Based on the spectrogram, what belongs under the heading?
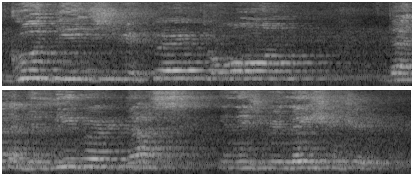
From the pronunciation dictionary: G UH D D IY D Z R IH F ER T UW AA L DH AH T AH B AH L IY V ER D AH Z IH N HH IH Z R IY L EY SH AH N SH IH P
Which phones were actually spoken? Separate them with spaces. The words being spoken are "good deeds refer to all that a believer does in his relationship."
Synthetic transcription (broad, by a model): G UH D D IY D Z R IH F ER T UW AA L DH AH T AH B AH L IY V ER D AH S IH N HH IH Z R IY L EY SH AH N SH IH P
